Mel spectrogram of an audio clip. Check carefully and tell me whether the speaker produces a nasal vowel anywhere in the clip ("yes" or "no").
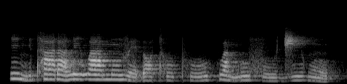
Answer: yes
